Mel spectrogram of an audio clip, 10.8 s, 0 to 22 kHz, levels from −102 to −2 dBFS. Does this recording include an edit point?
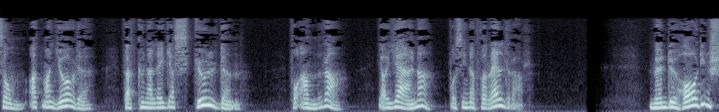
no; 0 cuts

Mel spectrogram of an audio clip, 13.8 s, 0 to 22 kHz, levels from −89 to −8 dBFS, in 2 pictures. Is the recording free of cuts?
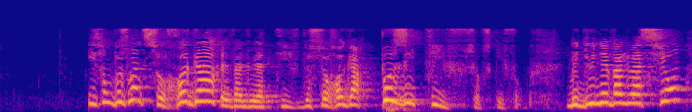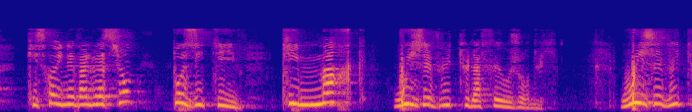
yes; 0 cuts

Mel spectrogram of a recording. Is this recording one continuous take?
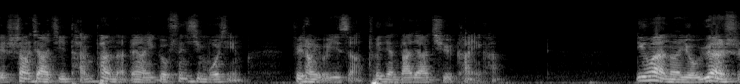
yes; 0 cuts

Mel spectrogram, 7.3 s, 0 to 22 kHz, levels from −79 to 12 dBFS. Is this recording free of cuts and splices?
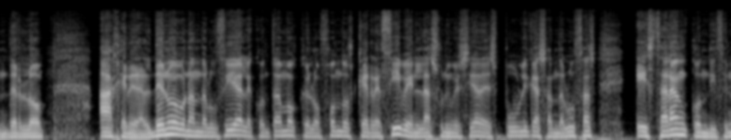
yes; 0 cuts

